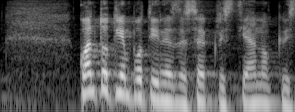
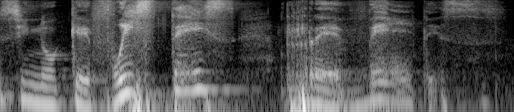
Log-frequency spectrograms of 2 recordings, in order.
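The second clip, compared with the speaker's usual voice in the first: slow whisper; 4 semitones lower, much slower than usual. Acted. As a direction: whisper it very slowly. Lee el versículo despacio. (susurro muy lento)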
